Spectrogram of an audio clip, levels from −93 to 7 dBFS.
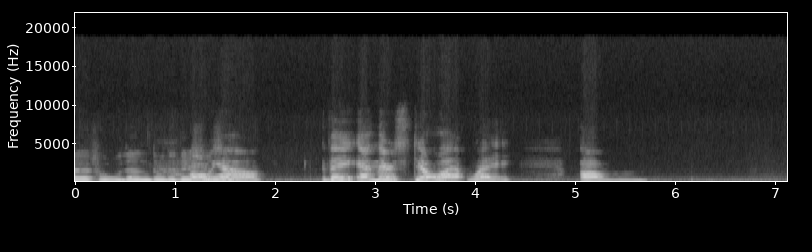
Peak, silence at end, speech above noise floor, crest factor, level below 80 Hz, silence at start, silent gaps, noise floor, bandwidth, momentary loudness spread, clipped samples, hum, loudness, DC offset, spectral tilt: -8 dBFS; 1.4 s; 28 dB; 14 dB; -54 dBFS; 0 s; none; -48 dBFS; 18 kHz; 16 LU; under 0.1%; none; -20 LUFS; under 0.1%; -6.5 dB/octave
